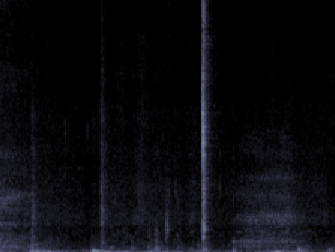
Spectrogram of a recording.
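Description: Quiet room noise with a few soft knocks and one sharp click, with no animal voice.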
